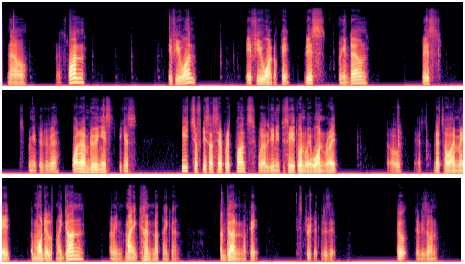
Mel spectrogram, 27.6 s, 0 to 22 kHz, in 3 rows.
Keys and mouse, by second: 1.2 KP_1, 2.0 shift+middle click, 2.7 shift+middle drag, 3.5 shift+middle click, 4.4 Tab, 4.6 Tab, 5.0 click, 5.6 click, 6.6 g, 8.1 click, 8.5 g, 10.4 click, 11.4 shift+middle click, 16.3 Tab, 17.1 a, 17.8 shift+middle click, 22.9 shift+middle click, 27.2 click.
